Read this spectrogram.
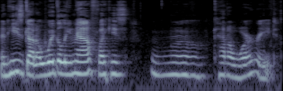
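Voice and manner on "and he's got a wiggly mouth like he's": plain reading voice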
